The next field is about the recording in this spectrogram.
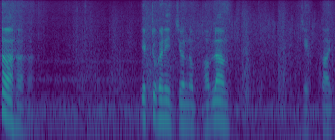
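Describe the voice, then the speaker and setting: Very fast-talking man gaming. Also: medium pitch, noisy background. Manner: chatty, addresses viewers, mixes in English words. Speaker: gaming streamer. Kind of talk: casual gameplay commentary. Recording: game music behind the voice.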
